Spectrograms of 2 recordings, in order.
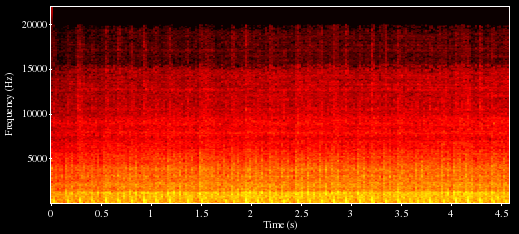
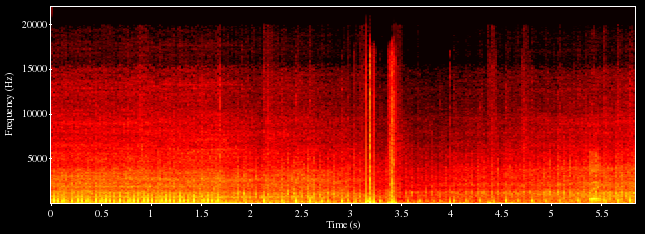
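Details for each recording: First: Used 250 dirt bike running on choke while warming up, at idle: fast, sharp popping exhaust beat about four per second, harsh and loud; the exhaust is a little banged up, no tip fitted, cause not confirmed. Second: Lazy 250 dirt bike idling after a choked start: quick, even exhaust pops about four a second hold steady; idle good, bike loud, exhaust tip banged up; normal idle.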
